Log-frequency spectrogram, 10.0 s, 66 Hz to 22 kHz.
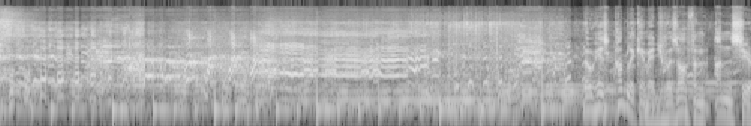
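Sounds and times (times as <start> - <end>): man laughing heartily: 0.0 - 7.9
background music with steady beat: 0.0 - 10.0.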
